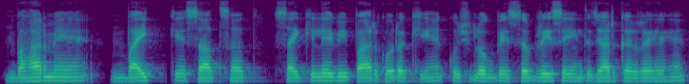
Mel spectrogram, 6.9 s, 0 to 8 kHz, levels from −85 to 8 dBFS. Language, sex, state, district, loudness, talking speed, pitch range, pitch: Maithili, male, Bihar, Supaul, -26 LUFS, 175 wpm, 120-125 Hz, 120 Hz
